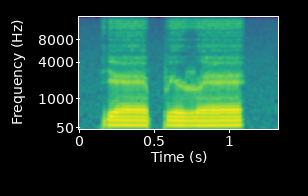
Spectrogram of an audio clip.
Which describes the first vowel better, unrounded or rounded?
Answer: unrounded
